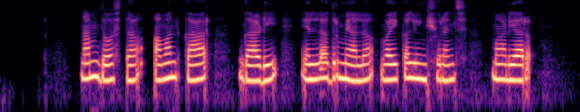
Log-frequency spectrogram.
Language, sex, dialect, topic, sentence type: Kannada, female, Northeastern, banking, statement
